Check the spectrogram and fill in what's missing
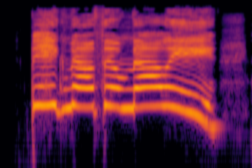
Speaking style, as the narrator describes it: Caroline shouted

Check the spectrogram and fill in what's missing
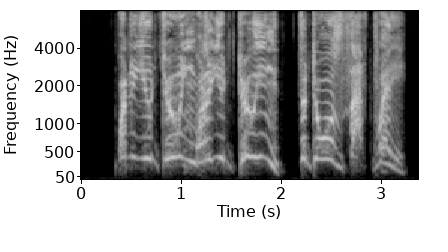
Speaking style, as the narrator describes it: screamed Malfoy

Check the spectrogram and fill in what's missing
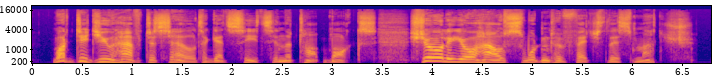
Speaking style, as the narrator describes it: said softly

